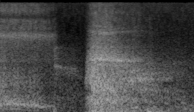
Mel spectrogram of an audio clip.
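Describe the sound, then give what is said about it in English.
A group of people in a room take a deep breath together and then exhale as one, a quieter airy intake followed by a loud, broad whoosh of breath that slowly fades. “we're all going to take a big inhale and we're going to exhale together”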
